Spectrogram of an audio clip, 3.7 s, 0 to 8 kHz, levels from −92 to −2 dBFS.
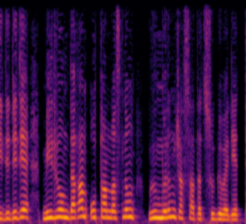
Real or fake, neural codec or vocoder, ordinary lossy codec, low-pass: fake; codec, 16 kHz, 0.9 kbps, LongCat-Audio-Codec; none; none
